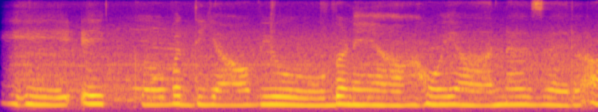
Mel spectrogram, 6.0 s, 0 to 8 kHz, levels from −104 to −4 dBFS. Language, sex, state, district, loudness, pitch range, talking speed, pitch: Punjabi, female, Punjab, Kapurthala, -17 LUFS, 195-215 Hz, 80 wpm, 205 Hz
